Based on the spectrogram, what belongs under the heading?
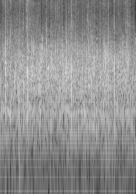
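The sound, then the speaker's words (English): An audience bursts into steady, dense applause for Jesus during a sermon, many hands clapping at once in a loud, even wash of sound that holds throughout without any talking over it. “That's a good one to clap for Jesus.”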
